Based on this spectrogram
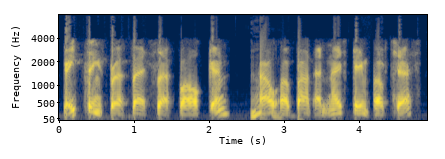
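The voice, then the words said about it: Bad robot voice. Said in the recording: “This is the worst robot voice I've ever heard.”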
